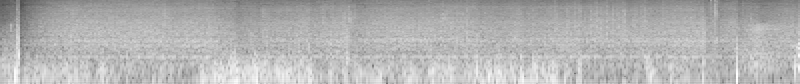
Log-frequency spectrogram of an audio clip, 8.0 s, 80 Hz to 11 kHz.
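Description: Boeing 737-800 flight deck noise while rolling slowly on the runway after landing: a steady rushing hiss over an uneven low rumble, with a faint steady hum in the first half. A single sharp click comes near the end.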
